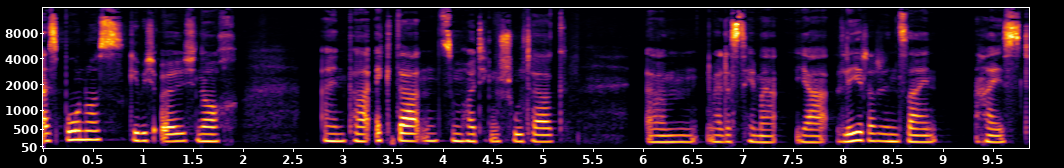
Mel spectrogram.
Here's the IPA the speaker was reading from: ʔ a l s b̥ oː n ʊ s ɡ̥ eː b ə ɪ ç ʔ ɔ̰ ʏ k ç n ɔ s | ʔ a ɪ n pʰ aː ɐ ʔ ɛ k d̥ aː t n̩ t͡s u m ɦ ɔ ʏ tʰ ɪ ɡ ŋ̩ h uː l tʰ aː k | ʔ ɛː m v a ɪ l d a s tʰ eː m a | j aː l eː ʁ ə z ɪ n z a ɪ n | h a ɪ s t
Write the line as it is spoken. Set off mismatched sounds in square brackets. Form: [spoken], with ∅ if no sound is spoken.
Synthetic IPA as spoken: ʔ a l s b̥ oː n ʊ s ɡ̥ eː b ə ɪ ç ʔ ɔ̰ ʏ [∅] ç n ɔ [χ] | ʔ a ɪ n pʰ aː ɐ ʔ ɛ k d̥ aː t n̩ t͡s [ʊ] m ɦ ɔ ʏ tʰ ɪ ɡ ŋ̩ [ʃ] uː l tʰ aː k | ʔ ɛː m v a ɪ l d a s tʰ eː m a | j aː l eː ʁ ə [ʁ] ɪ n z a ɪ n | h a ɪ s t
